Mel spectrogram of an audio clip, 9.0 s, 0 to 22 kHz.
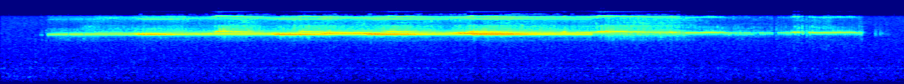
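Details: Bell cricket on 17 September 2021: a high, tinkling sustained trill with pulsing loudness lasting about eight seconds, ending with a brief short note; no other sounds.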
